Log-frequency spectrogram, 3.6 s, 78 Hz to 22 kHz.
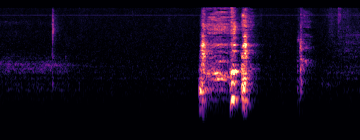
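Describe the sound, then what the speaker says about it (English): A couple of harsh, close coughs in quick succession after near silence, from a smoker's throat hit while vaping at 60.5 watts, followed by a fainter short cough. "There's the dreaded coughing I was talking about."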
